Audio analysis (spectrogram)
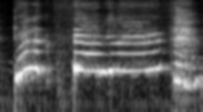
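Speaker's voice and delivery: put-on New York accent, very high and loud. Talking to viewers while showing them something on camera, new york accent. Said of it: "fabulous in my New York voice".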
